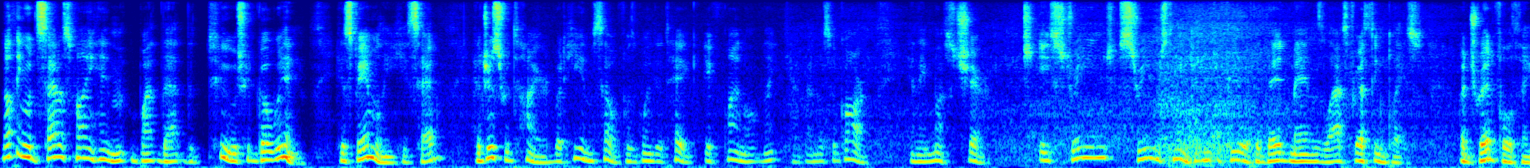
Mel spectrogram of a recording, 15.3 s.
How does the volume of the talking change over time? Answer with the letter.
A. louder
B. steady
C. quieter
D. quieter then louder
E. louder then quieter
D.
